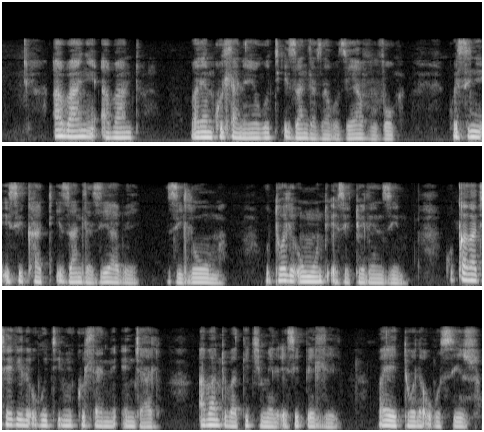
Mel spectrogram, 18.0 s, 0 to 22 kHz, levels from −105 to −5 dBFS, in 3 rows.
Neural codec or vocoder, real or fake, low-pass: none; real; 7.2 kHz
